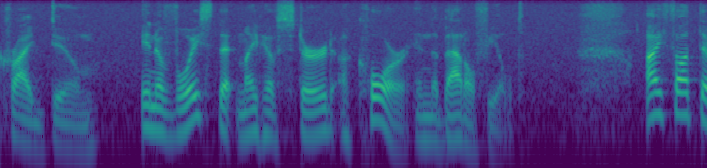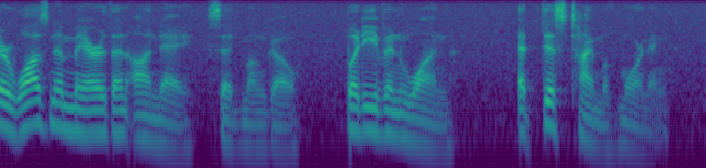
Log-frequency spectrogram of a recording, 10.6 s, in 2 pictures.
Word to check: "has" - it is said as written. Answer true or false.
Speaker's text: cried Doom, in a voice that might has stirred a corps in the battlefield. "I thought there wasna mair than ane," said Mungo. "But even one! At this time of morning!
false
